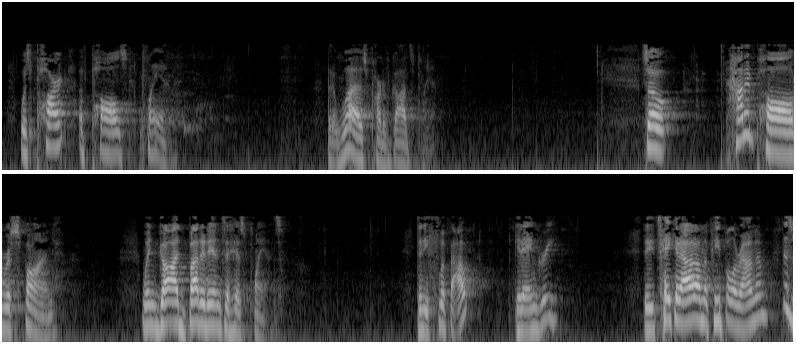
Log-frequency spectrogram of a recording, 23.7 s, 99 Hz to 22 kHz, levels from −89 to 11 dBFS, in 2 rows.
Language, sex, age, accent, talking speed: English, male, 50-69, American, 100 wpm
